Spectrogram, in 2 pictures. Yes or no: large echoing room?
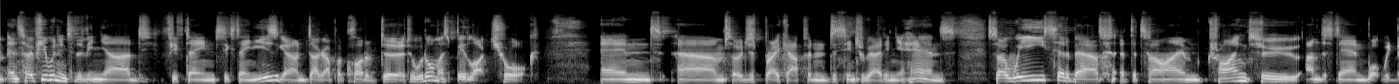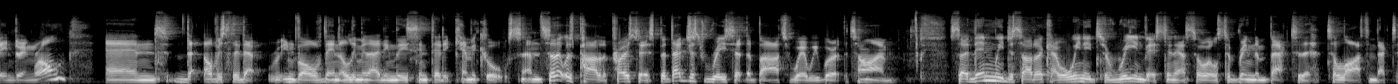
no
